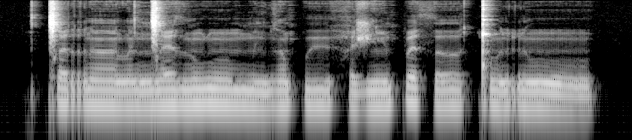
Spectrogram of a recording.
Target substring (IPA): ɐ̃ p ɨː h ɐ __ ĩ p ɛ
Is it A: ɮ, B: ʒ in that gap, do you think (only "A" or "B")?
B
